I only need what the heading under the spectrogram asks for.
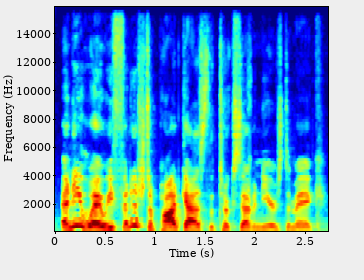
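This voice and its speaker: A woman's voice: medium pitch, big pitch swings, quick pace, fairly bright tone. A woman hosting a casual livestream chat with fellow cast members. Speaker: show host running the livestream.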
